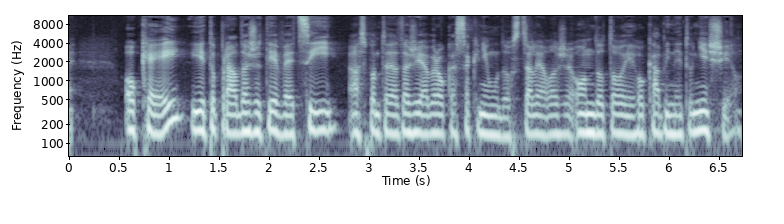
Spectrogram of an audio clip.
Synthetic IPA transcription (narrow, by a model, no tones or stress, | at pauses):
ʔɔkʰɛjjɛt̪ɔpɾaʊd̪aʒɛt̪ɪɛʋɛt͡siʔaspɔɲt̪ɛd̪at̪aːʒɪabɾɔʊkasakɲɛmud̪ɔst̪alialɛʒɛʔɔnd̪ɔt̪ɔɦɔjɛɦɔkabinɛt̪uɲɛʃɪɛl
